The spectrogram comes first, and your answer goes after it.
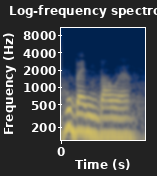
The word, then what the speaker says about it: Hubenbauer: Pronunciation? Hubenbauer.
